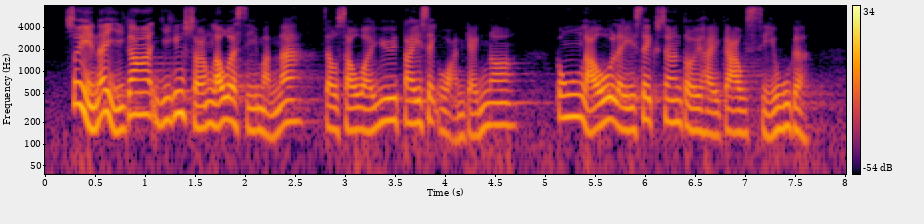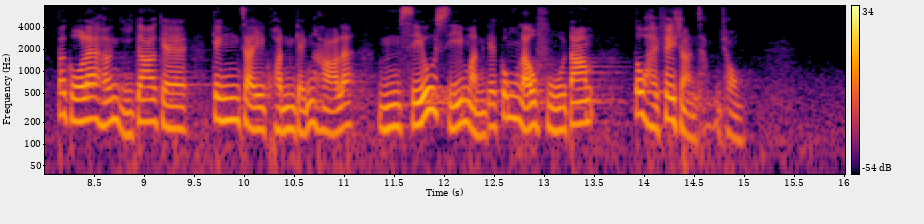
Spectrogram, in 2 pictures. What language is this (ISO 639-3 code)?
yue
